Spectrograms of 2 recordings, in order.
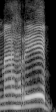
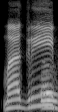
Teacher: maghrib, bukan mahrib. Kalau orang Jawa mahrib, kalau orang Sunda maghrib, maghrib. G-nya mati.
